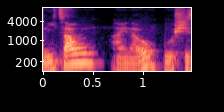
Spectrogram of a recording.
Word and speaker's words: Licau: not usual so yeah to pronounce it correctly i'm litau i know who she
